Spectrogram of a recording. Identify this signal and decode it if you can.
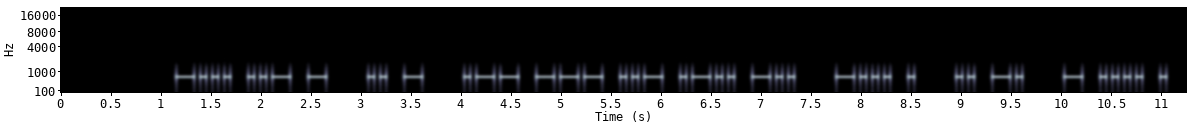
Morse code, heard as a keyed tone, about 20 wpm, 700 Hz. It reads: BUT IT WOULD BE IN THE
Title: Sentences from Top 300 Words 20wpm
